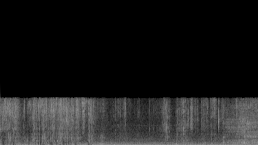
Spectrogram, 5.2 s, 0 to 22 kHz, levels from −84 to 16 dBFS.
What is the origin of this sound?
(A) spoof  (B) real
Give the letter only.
B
